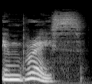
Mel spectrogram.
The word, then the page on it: embrace: British English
